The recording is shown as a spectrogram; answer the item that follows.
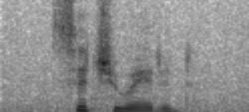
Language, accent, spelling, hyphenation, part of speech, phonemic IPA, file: English, US, situated, sit‧u‧at‧ed, adjective / verb, /ˈsɪt͡ʃueɪtɪd/, En-us-situated.ogg
- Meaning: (adjective) 1. Located in a specific place 2. Supplied with money or means 3. Embedded or rooted within a culture; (verb) simple past and past participle of situate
